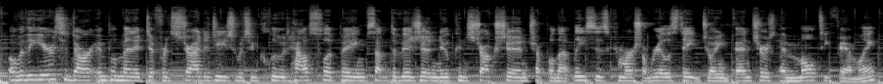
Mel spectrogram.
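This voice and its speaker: A woman hosting a podcast, introducing her co-host and guest in an upbeat, scripted-sounding way. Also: lowish voice.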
